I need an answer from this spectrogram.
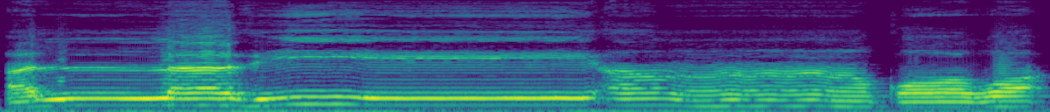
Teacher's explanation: چھوٹے مد کا مطلب ہوتا ہے جب کسی الفاظ کے اوپر چھوٹا مد آ جائے اس مد کو 3 سیکنڈ لمبا کر کے پڑھا جائے گا۔ اب جیسے یا کے اوپر چھوٹا مد ہے تو اس کو 3 سیکنڈ لمبا کریں گے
